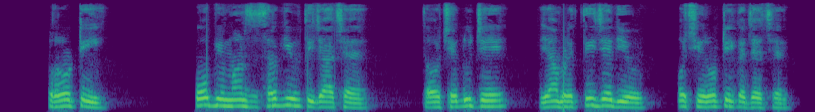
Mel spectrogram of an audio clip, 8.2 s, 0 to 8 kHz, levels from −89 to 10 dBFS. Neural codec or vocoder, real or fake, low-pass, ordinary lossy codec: none; real; 7.2 kHz; AAC, 48 kbps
